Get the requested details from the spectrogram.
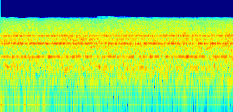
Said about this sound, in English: And the train is coming in on the other side. Oh, this side, never mind. Here it is.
